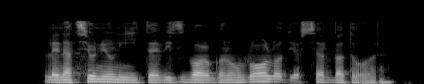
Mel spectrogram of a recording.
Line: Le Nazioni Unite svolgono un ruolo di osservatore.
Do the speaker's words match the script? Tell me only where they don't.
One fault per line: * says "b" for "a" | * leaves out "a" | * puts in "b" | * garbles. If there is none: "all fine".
* puts in "vi"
